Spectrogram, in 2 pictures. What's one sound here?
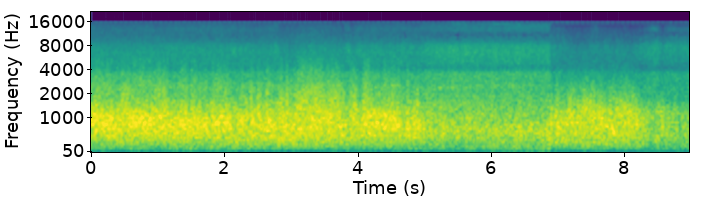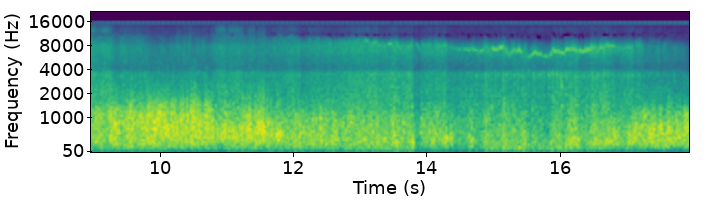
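A small propeller engine roars steadily close by.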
